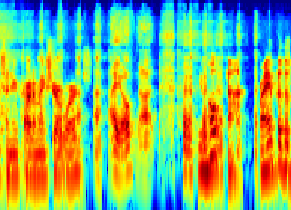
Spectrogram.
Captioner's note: chuckles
